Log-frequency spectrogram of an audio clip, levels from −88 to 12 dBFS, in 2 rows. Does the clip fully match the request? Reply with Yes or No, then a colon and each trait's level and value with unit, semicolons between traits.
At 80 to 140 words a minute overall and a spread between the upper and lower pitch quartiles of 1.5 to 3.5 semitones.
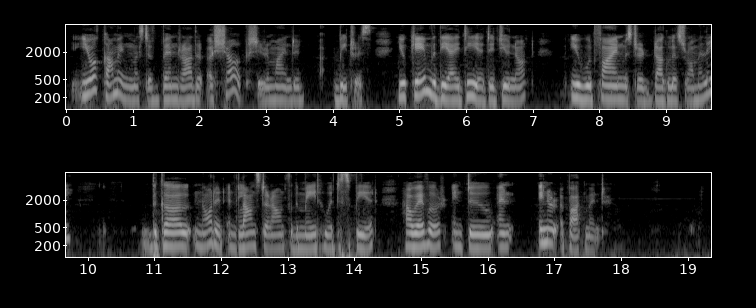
Yes: slow, 135 wpm; narrow, 2.5 semitones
